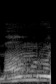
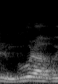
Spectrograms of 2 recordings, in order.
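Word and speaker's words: 亡: 불이요, 지자가 아니고 불여자 아니라 알지자가 아니고 같으려자 고쳐주시고 없을 망자를 여기는 망으로 읽지 않고 없을 무라고 읽습니다. 같이 무자와 같이 읽습니다.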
